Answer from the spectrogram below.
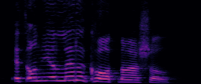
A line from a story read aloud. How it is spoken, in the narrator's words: John yells back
